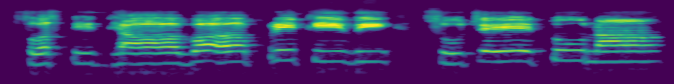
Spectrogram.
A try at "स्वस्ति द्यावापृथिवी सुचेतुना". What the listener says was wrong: जो स्वस्ति ध्यावा बोला है वो गलत हो गया, बाकी ठीक है।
